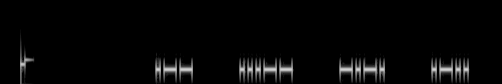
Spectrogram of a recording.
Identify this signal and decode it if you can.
Morse code, heard as a keyed tone, about 32 wpm, spaced as for 14 wpm, 700 Hz. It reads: W3CL
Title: USA Call Signs - 4 Characters - 4x Character Spacing - 30wpm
